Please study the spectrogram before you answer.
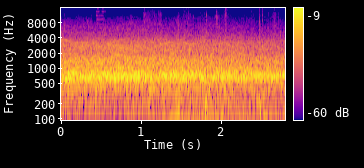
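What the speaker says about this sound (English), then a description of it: "This crowd bringing the energy and noise early." Stadium crowd roar from a college football video game, a steady broad wash of many voices held at an even level throughout, with no single calls standing out.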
